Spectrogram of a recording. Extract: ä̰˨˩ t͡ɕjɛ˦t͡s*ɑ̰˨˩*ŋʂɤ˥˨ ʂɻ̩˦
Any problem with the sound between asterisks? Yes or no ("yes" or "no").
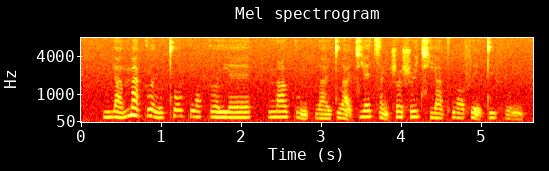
no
